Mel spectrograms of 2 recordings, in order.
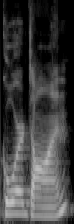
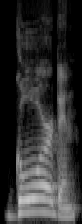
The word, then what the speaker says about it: Gordon: So it's not Gordon. That's not how you say his name. It's Dada, Gordon, Gordon, Gordon, Gordon, Gordon.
